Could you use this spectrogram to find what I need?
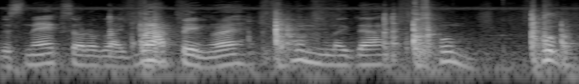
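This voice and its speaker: A man with a Vietnamese accent talks over noticeable background noise. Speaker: martial arts instructor. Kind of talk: live-stream martial arts class. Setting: outdoors. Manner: animated.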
